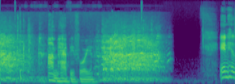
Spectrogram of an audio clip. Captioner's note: laughter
